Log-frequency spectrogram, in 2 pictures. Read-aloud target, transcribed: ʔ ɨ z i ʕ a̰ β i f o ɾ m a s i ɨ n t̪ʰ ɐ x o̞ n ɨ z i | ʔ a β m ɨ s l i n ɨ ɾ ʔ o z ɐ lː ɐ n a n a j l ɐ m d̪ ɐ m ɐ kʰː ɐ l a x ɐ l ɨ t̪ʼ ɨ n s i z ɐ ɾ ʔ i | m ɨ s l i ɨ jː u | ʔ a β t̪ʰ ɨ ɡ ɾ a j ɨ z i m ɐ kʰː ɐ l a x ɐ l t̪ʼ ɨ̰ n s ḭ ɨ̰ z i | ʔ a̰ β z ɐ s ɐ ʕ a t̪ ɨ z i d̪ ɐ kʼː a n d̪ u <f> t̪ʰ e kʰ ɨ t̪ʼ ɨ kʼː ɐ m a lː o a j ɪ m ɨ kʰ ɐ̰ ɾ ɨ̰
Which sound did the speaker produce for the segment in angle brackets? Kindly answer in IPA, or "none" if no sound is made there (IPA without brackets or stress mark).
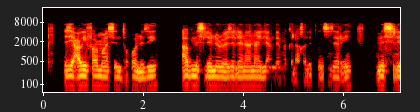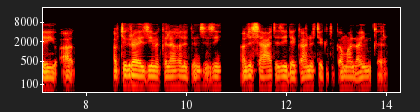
s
